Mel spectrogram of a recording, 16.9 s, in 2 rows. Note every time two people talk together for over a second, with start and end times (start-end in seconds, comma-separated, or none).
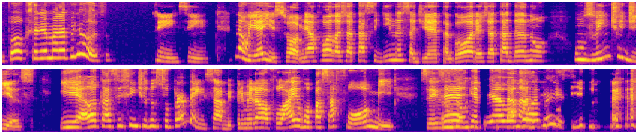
14.3-16.1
